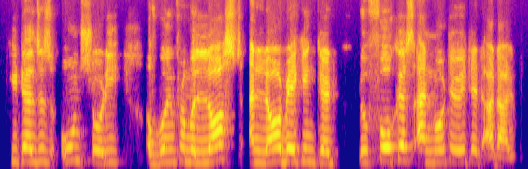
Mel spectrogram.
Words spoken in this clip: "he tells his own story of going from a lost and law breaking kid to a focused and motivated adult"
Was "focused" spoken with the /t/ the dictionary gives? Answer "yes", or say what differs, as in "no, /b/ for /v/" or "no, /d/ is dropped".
no, /t/ is dropped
